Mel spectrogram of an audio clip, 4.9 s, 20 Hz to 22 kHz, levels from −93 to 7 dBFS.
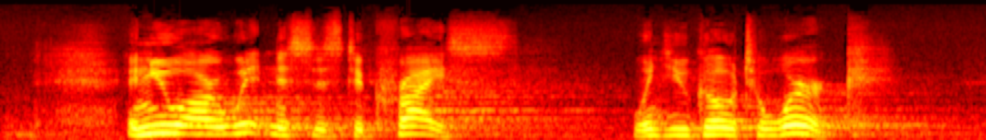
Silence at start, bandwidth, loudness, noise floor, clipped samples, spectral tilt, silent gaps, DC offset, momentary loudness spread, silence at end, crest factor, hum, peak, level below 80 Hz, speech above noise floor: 0.3 s; 12.5 kHz; -14 LUFS; -45 dBFS; under 0.1%; -5.5 dB/octave; none; under 0.1%; 23 LU; 0.5 s; 16 dB; none; 0 dBFS; -56 dBFS; 32 dB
